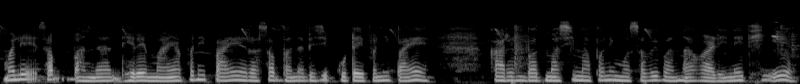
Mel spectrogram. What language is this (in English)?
Nepali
